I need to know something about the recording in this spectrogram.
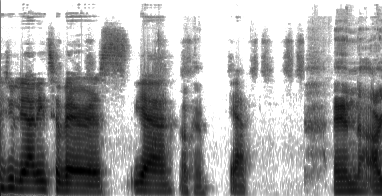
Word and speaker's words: Juliany Taveras: that was great I mean it's I say Giuliani Tavares yeah okay yeah and are you based in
